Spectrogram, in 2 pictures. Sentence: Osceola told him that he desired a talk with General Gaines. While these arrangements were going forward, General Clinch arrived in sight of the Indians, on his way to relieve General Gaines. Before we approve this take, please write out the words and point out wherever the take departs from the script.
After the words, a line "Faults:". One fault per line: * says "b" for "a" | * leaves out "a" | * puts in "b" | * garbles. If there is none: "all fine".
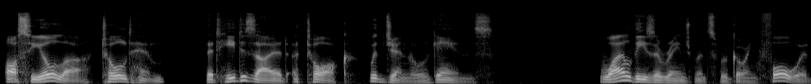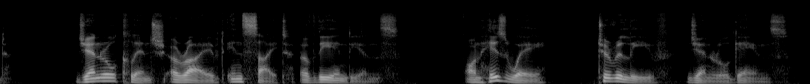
Osceola told him that he desired a talk with General Gaines. While these arrangements were going forward, General Clinch arrived in sight of the Indians, on his way to relieve General Gaines.
Faults:
all fine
